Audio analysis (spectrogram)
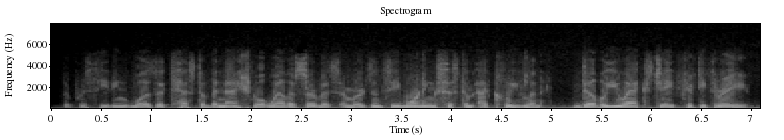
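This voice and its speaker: A man's voice: medium pitch, fairly quick. A synthetic man's voice reading scripted weather radio announcements, heard through a radio receiver. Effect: played through a radio receiver. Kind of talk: scripted public service announcement. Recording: dull lo-fi radio sound, faint hum.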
